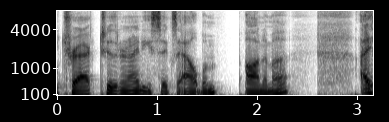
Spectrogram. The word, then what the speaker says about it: Ænema: to their 96 album, Ænema. I say sorta because the album is spelled like, have you ever seen that character that's like an A and an E mushed together? Yeah.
